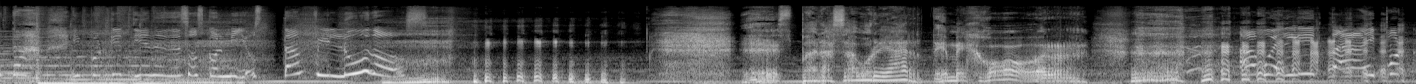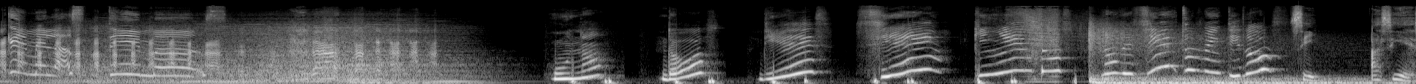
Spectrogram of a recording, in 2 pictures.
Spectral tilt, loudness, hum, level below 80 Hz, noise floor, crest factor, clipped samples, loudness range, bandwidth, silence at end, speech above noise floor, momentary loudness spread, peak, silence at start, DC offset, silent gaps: -5 dB/octave; -14 LUFS; none; -22 dBFS; -46 dBFS; 14 dB; under 0.1%; 3 LU; 16.5 kHz; 0 s; 33 dB; 9 LU; 0 dBFS; 0 s; under 0.1%; none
